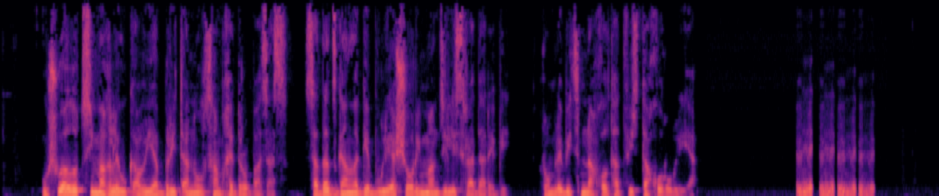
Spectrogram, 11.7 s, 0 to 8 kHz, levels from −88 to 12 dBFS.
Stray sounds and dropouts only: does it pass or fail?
fail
